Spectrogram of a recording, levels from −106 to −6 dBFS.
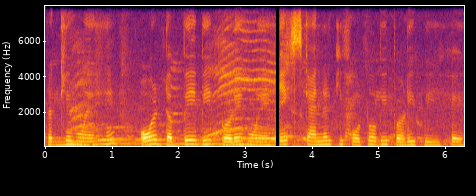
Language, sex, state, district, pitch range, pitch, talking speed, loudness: Hindi, female, Punjab, Pathankot, 180-210 Hz, 195 Hz, 160 wpm, -17 LUFS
